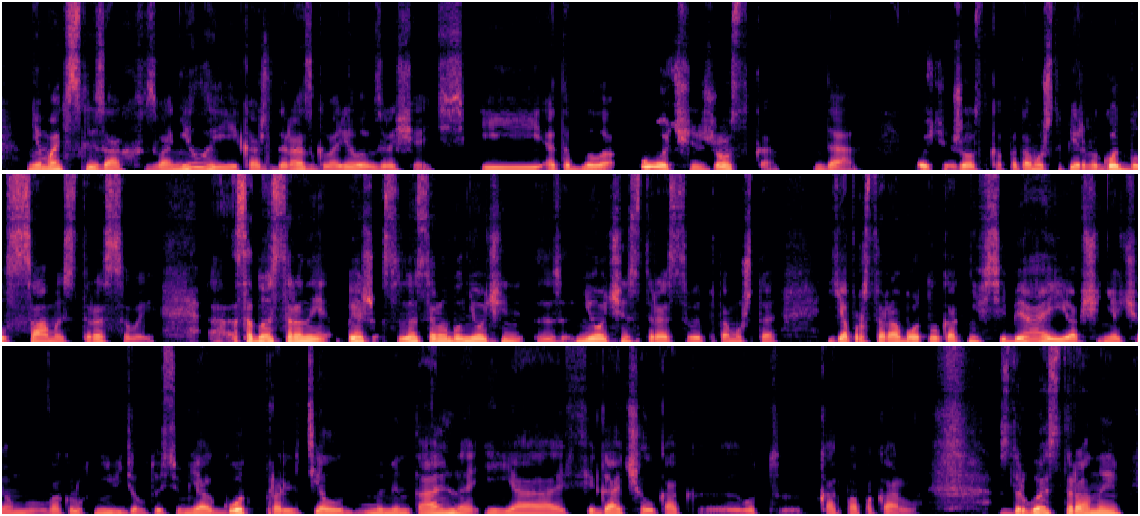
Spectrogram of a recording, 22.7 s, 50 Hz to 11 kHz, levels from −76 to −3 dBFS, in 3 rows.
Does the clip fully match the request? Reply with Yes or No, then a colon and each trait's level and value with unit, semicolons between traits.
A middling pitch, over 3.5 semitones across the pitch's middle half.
Yes: medium, 145 Hz; average, 4.1 semitones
